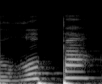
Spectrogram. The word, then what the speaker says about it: repas: Le S à la fin du mot français n'est pas prononcé. J'apprends le français. J'apprends le français. Je sers le repas. Je sers. Le S n'est pas prononcé. Le repas.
